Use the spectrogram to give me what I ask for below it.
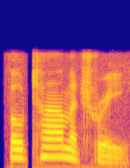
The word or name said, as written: photometry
